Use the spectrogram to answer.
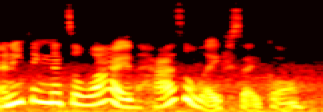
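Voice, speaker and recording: A woman teacher reading aloud to children, with expressive delivery and casual, chatty asides that put questions to her listeners. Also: high-pitched, normal speed, background noise. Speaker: elementary school teacher.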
